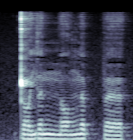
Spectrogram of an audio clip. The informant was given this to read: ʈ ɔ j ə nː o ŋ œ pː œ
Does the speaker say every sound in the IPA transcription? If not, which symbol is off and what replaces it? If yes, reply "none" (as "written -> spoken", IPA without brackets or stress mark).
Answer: o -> ɔ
